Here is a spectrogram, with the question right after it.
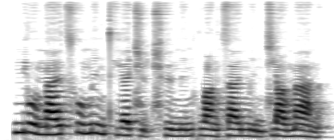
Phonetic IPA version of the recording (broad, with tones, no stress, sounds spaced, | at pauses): n̪ j o˥˩ ʊ̯ n̪ a˧˥ ɪ̯ t͡sʰ u˥˧ m i˥˩ ŋ t̪ʰ j ɛ˥ t͡ɕ y̰˨˩ t͡ɕʰ y˥˩ n̪ i˧˥ n k w ɑ˥˩ ŋ t͡s a˥ ɪ̯ m ḭ˨˩ ŋ t͡ɕ j ɑ˥˧ ʊ̯ m a˥˩ n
